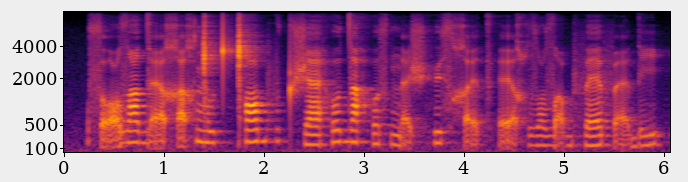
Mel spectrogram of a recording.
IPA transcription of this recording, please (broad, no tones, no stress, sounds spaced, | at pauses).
s ɔ̰ zˤ ɛ d æ̰ χ æ̰ χ ŋ͡ǀ u t ǀʰ ɒ b f u t ʃ æ h o d a h o s n æ̰ ʃ h y s χ ɛ̰ t͡sʼ ɛ̰ χ zˤ y zˤ ɛ̰ b f ɛ f æ̰ d ɾ i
